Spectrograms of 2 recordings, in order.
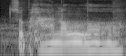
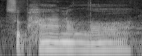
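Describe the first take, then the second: The two takes are said the same way.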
